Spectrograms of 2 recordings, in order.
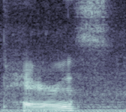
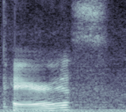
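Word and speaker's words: PVRIS: P R I S is pronounced Paris. We just we just making up these days. Well, yeah, cuz the V looks like an upside down A, so we're going to pronounce it Paris.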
